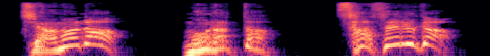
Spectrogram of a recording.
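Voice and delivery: sharp high combat barks; battle cries. Acted. Pilot Trowa firing on the enemy, sharp high battle barks. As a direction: bark each line like firing at an enemy.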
